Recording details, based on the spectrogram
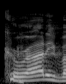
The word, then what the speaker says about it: Corradi: Karate, by the way, is spelled Corradi. – Okay. – Karate. That's a cool way to spell it, too. – Isn't that how you'd pronounce that? – She's like a hippie karate person.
